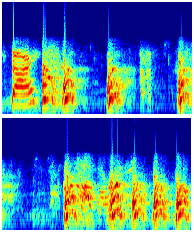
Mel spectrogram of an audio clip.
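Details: A frightened German Shorthaired Pointer, afraid of a giant squirrel balloon, lets out a rapid series of high whining yelps and sharp barks, about a dozen bursts in under six seconds, clustered in uneven runs.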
